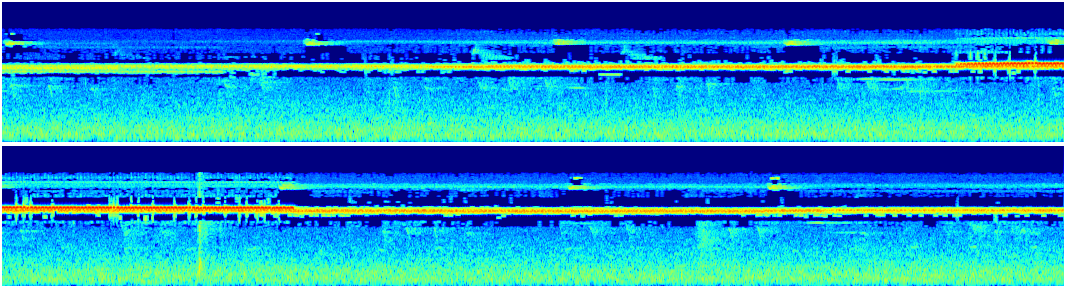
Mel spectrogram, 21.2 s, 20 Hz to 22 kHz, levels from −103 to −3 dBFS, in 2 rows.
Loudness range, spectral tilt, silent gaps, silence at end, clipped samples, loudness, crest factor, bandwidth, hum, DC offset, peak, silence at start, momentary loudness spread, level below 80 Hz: 19 LU; 0 dB/octave; none; 0 s; under 0.1%; -18 LUFS; 16 dB; 11.5 kHz; none; under 0.1%; -6 dBFS; 0 s; 22 LU; -72 dBFS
